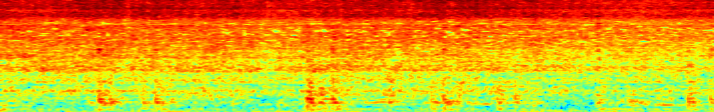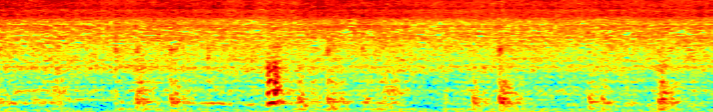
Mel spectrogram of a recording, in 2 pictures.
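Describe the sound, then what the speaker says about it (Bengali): Turmeric, cumin, coriander and chilli powder sizzle in hot oil while being sautéed and stirred for a Bengali prawn malai curry. The hiss is steady and close, with occasional light scraping from stirring, and no talking. "এতে হলুদ গুঁড়ো দিয়ে দিলাম জিরে গুঁড়ো ধনে গুঁড়ো আর সামান্য একটু লঙ্কা গুঁড়ো দেবো ভালো করে নেড়ে আমি কষিয়ে নেব"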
